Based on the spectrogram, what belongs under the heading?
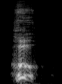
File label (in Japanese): はっ！, 戦闘ボイス（中年・低音）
